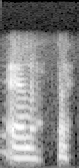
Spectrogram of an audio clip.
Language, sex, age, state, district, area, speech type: Malayalam, female, 30-45, Kerala, Wayanad, rural, conversation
